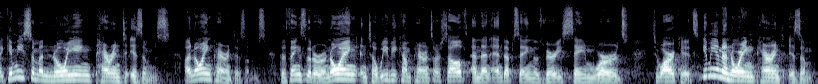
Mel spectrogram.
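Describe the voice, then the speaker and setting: A man, a rabbi with a slightly hoarse voice, giving a chatty, joking sermon and calling on congregants by name. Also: fairly high pitch. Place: synagogue sanctuary. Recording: roomy hall reverb.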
